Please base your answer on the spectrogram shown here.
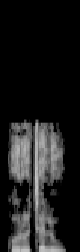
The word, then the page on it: ಕುರುಚಲು: kurucalu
